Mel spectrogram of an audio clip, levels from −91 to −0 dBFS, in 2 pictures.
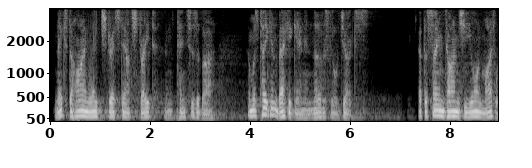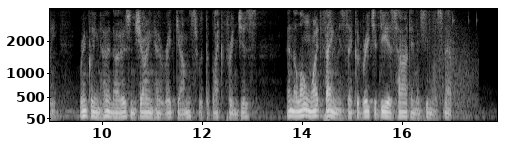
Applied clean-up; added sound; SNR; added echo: neural separator model SepFormer DNS4.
